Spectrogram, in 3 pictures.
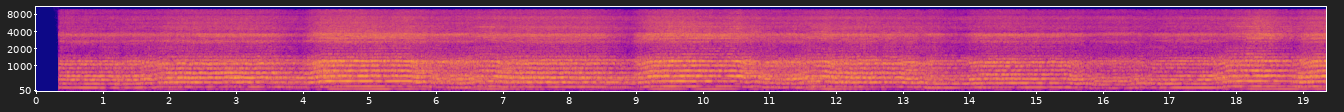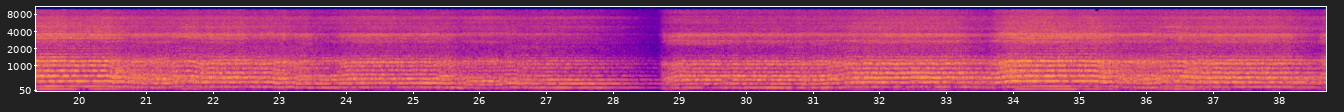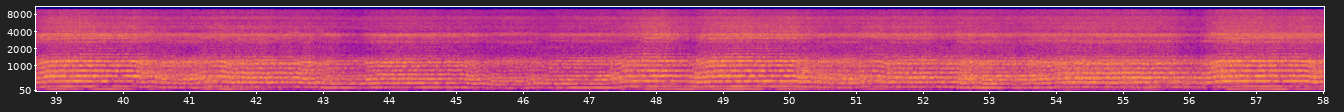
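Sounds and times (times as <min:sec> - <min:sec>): low drone: 0:00.4 - 0:58.0
voices chanting held notes: 0:00.4 - 0:58.0.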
